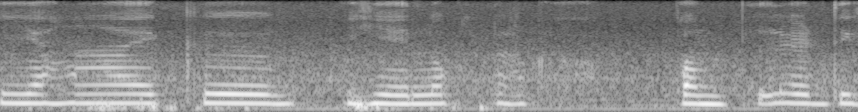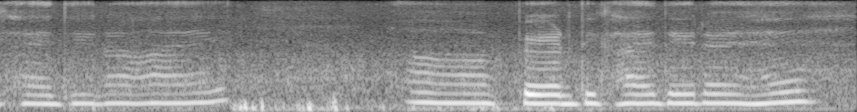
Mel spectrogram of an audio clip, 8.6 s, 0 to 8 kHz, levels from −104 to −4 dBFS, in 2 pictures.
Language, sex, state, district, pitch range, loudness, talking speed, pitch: Hindi, female, Bihar, Saharsa, 235-245 Hz, -17 LUFS, 110 wpm, 240 Hz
